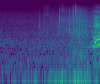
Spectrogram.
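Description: A few light knocks from the pitched hollow plastic Blitzball about a second in, then a man exclaiming 'Oh' near the end.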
